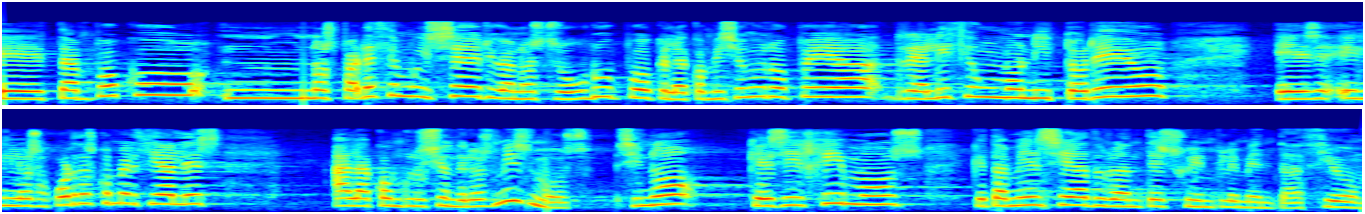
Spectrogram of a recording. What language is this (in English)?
Spanish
